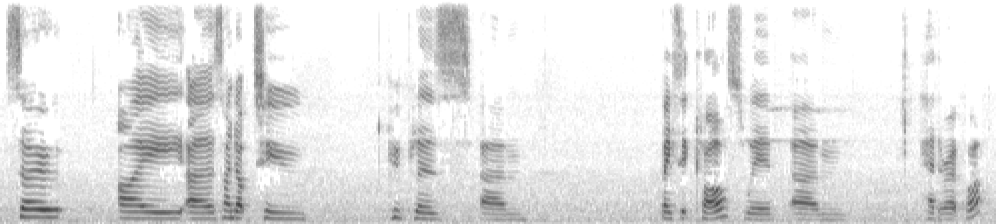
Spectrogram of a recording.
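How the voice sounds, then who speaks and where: A woman's voice: a little high, steady tone, very slow, pauses often, slight background noise, low-quality recording. A young woman from England, an actor and improviser, chatting as a podcast guest in a bubbly, self-mocking way and laughing often. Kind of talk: casual interview chat.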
